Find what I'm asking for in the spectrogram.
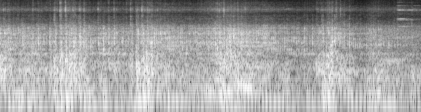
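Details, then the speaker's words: Honda Beat Pop scooter running; loud, rattly, shrill grinding from the CVT. Mechanic's analysis points to a worn roller housing, which gets replaced. "Di sini suaranya berisik sekali, kedengar dari suara yang telah dibunyikan sekali lagi. Disitulah. Menurut analisa kita, di sini adalah mengarah kepada rumah loader yang telah aus."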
